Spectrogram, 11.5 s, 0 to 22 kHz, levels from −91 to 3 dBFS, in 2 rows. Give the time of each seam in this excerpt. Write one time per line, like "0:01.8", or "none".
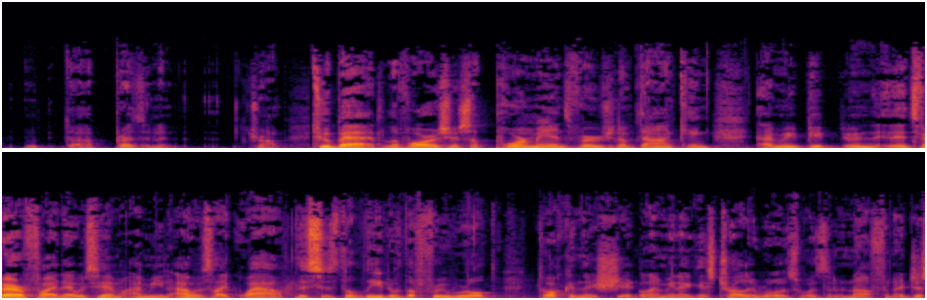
0:01.9
0:04.7
0:09.7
